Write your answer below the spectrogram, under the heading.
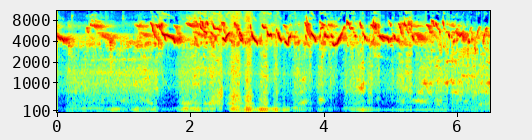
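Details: Oriental white-eye lure song for making birds sing: quieter start, then a burst of rapid high warbling twitters running to the end, with a low hum in the middle.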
